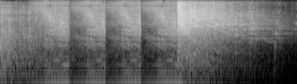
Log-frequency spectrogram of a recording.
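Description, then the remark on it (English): A pulsing electronic hum cuts off into a loud crash of a plate glass window shattering as a karaoke machine is propelled out through it, followed by a tinkling shower of falling shards that fades out. No one speaks. “Wow, that karaoke machine just propelled itself right out that plate glass window.”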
